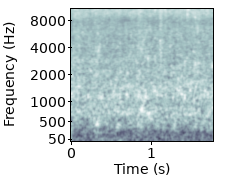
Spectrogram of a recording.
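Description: River water flowing steadily through woods, a continuous broadband rushing and trickling with no voices, fairly quiet and even throughout.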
